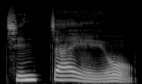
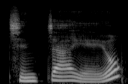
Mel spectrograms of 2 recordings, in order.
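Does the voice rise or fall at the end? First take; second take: falls; rises. First: The voice falls at the end. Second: The voice rises at the end.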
